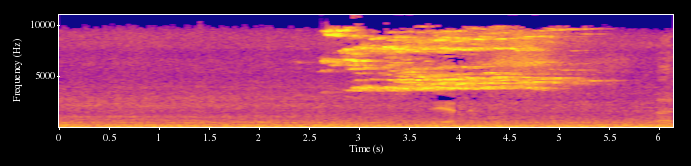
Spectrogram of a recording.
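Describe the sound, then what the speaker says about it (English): A train arrives at a Sydney Central Station platform with a loud continuous rumble and a high wheel squeal rising partway through, while someone briefly speaks. "there is a train arriving in 221 at the moment"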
